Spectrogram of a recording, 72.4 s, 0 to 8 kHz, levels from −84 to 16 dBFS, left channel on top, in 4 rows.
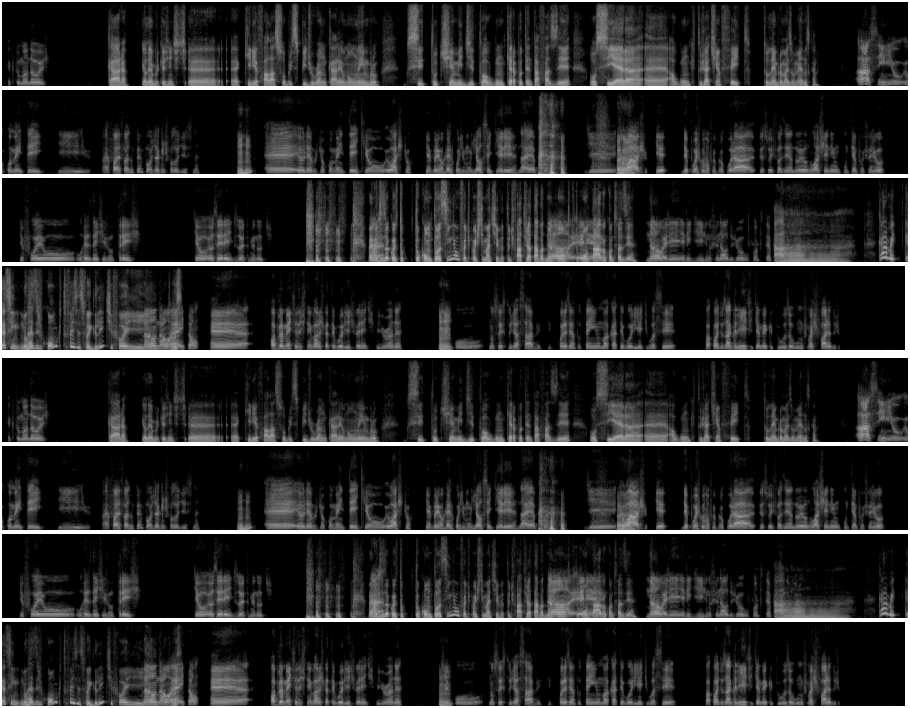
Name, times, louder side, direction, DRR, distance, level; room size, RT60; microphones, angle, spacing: voice 1, 0.3-0.9 17.1-18.9 19.2-19.9 20.1-22.0 23.4-26.3 26.6-29.1 29.8-31.4 31.7-35.7 36.6-39.0 40.1-41.4 43.6-43.9 47.1-48.3 49.1-51.6 52.0-52.2 57.1-59.3 59.7-62.3 63.2-65.1 65.5-67.8 68.4-71.1, right 1 dB, 10° right, 2.0 m, -34 dB
voice 2, 2.1-2.5 2.8-7.8 8.1-14.9 15.2-16.3 22.8-23.1 28.8-29.4 30.0-30.7 42.3-47.5 47.8-48.9 51.7-53.2 53.8-57.4 57.7-57.9 63.1-63.4, left 3 dB, 55° left, 0.8 m, -29 dB
open air
head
